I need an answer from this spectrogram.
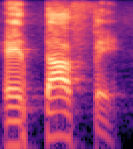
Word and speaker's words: Getafe: Yeah, you don't know what to expect from this Getafe side, how number one likes to say, Getafe. This is how they pronounce it in La Liga.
